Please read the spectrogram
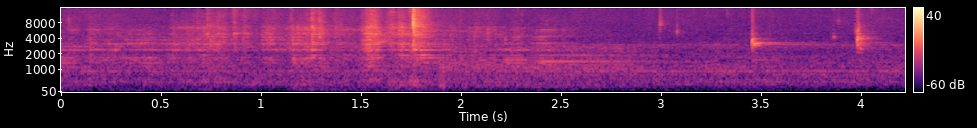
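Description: Light metallic clinks and taps of a wire-mesh strainer knocking against the rim of a metal mixing bowl as it is handled and lifted: a small cluster of taps about a second in and a couple more near the end.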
